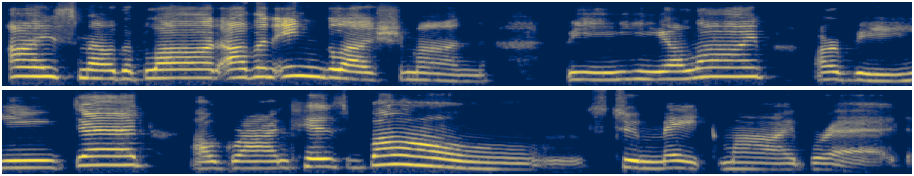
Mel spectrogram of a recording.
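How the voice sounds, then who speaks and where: A woman voicing a terrible, hungry male giant in a storybook, roaring and chanting slowly. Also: medium pitch, lively intonation, highs cut off. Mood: menacing.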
